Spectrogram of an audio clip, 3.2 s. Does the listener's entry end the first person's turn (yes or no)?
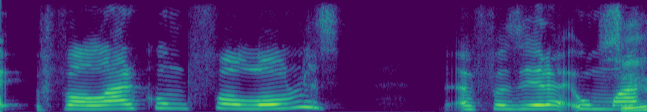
yes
